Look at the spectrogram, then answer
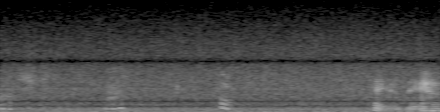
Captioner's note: moans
